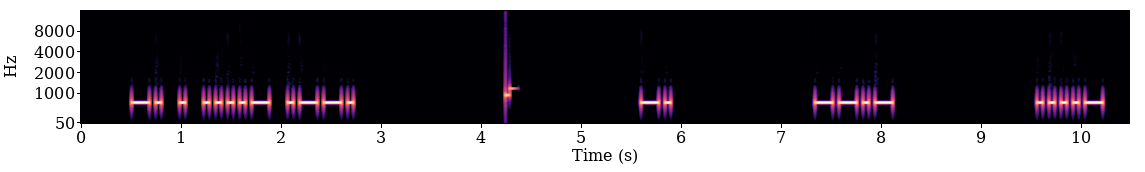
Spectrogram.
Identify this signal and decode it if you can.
Morse code, heard as a keyed tone, about 20 wpm, spaced as for 10 wpm, 700 Hz. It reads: NE4P NQ4
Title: USA Call Signs - 4 Characters - 8x Character Spacing - 20wpm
